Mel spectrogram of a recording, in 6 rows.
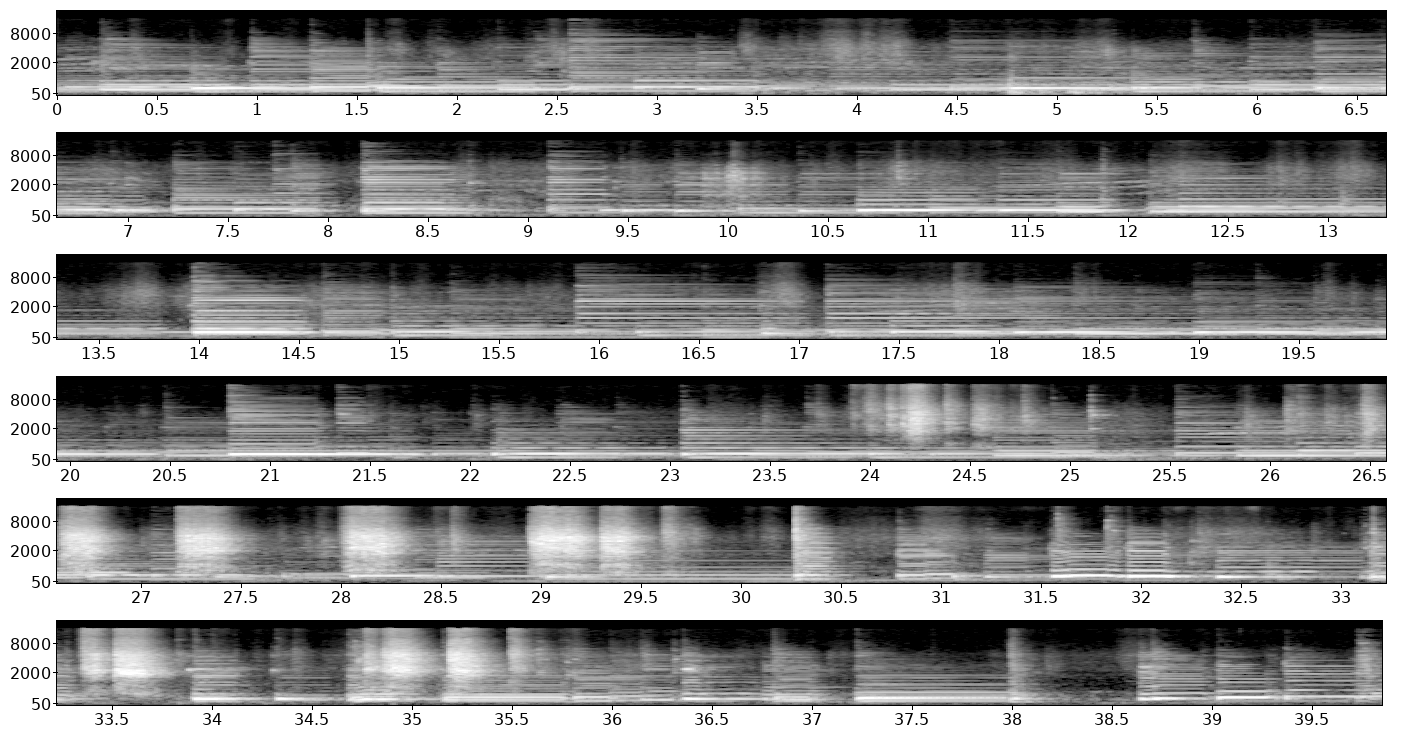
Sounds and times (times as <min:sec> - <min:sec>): Acoustic guitar: 0:00.0 - 0:39.8
Strum: 0:00.0 - 0:39.8.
